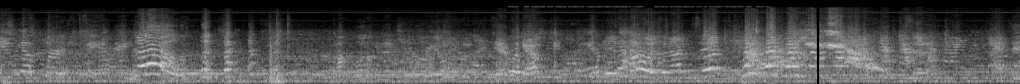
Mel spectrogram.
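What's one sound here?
A woman shrieks with laughter.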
